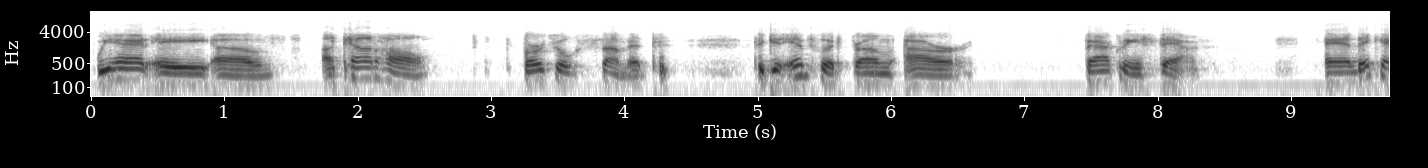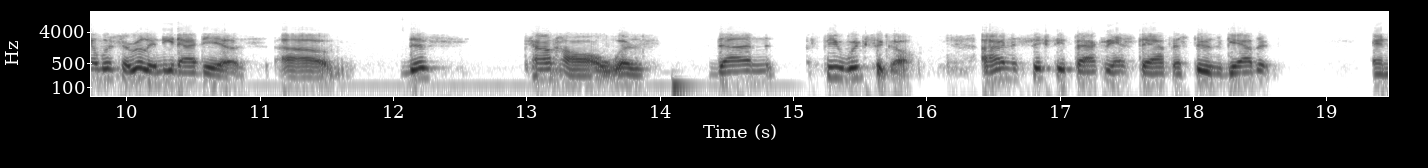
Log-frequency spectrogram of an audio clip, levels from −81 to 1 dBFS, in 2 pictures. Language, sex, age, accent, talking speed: English, male, 60-79, American, 135 wpm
